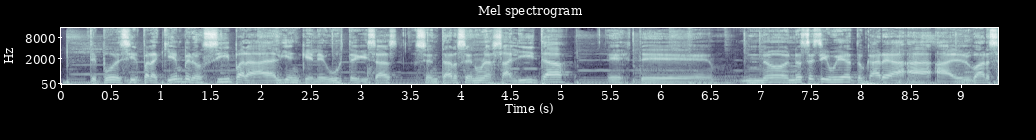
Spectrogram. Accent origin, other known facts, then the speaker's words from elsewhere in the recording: Buenos Aires, Argentina; now in San Marcos, Argentina; Estoy acá en este pueblo, San Marcos, hace 3 años ya. Vengo de Buenos Aires.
